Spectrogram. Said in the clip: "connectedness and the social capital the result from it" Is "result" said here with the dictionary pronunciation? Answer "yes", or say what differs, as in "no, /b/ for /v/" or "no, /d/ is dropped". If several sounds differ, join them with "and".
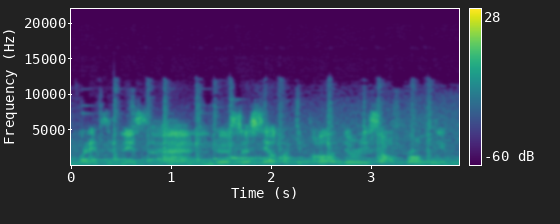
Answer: no, /l/ is dropped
